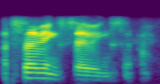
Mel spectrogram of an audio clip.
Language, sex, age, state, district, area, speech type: Telugu, male, 30-45, Andhra Pradesh, Anantapur, rural, conversation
